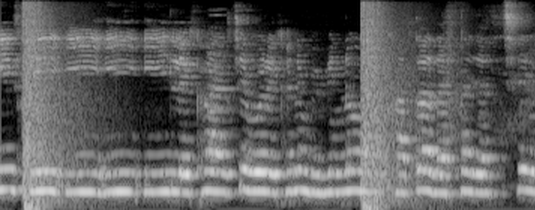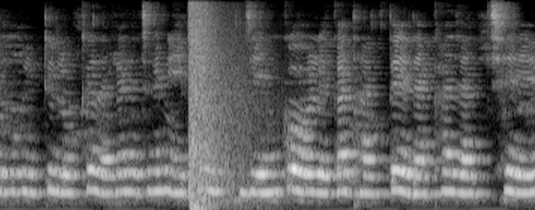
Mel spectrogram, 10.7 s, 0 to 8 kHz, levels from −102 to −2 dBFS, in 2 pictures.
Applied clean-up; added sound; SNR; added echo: none; Gunshot, gunfire; 13 dB; reverberation time 0.4 s.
